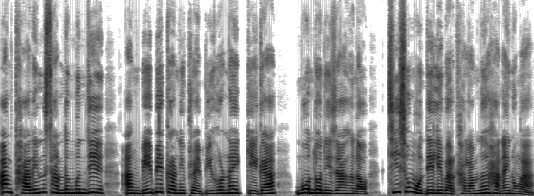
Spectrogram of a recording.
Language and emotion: Bodo, fearful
